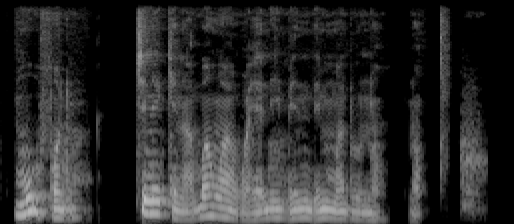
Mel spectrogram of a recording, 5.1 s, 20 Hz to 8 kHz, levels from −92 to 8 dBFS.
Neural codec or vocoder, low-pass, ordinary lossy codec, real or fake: vocoder, 44.1 kHz, 80 mel bands, Vocos; 7.2 kHz; none; fake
